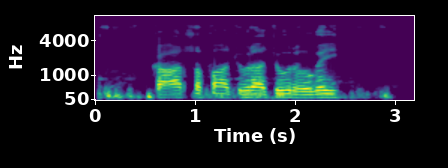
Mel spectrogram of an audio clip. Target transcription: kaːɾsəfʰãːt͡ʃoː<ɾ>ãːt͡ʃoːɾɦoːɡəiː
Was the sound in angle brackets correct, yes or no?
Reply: yes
